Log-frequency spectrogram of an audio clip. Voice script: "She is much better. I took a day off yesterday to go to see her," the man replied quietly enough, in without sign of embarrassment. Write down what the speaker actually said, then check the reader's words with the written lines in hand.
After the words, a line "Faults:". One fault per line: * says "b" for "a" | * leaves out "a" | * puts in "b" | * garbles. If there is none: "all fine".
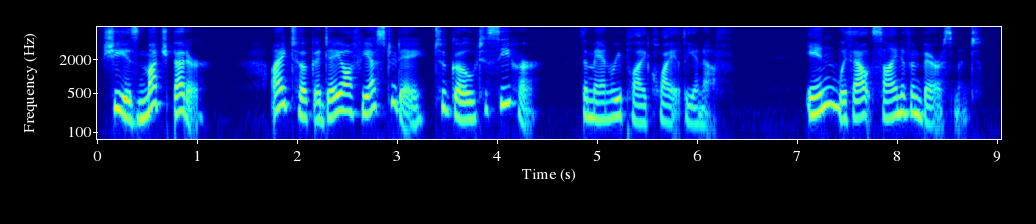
"She is much better. I took a day off yesterday to go to see her," the man replied quietly enough, in without sign of embarrassment.
Faults:
all fine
